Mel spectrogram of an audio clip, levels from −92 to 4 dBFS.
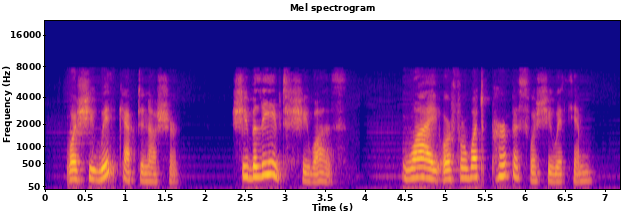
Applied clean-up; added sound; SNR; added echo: neural separator model SepFormer DNS4.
